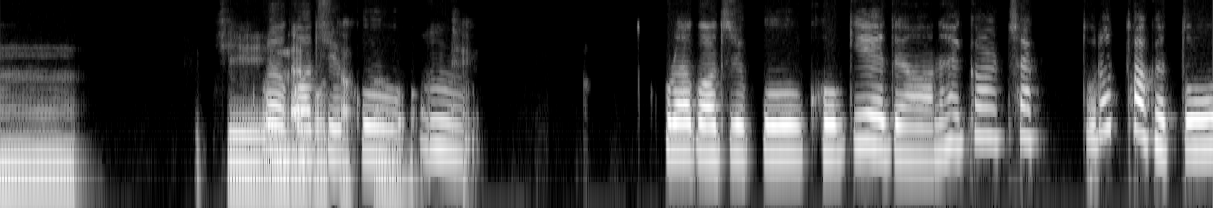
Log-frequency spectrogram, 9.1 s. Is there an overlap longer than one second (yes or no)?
yes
